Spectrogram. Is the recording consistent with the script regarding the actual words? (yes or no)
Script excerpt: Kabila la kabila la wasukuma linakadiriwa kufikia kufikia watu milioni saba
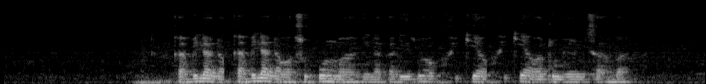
yes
